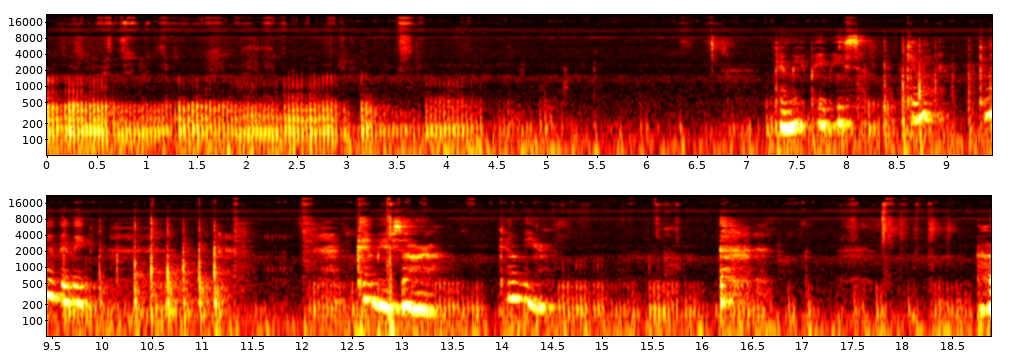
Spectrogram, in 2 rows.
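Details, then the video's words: An F2 Savannah cat gives an extremely loud purr in a deep, steady rumble, with a person speaking softly nearby. "Extremely Loud Purrs From Sweet F2 Savannah Cat Zara"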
